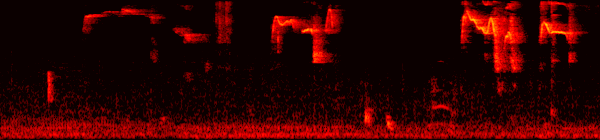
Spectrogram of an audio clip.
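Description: Short, high-pitched chirping calls from an animal, a scattered run of them in the first half and two louder ones near the end.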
